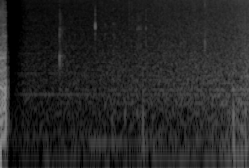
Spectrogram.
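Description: A few faint ticks sound at uneven intervals against a quiet, hissy background, like a clock ticking softly with no voices present.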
